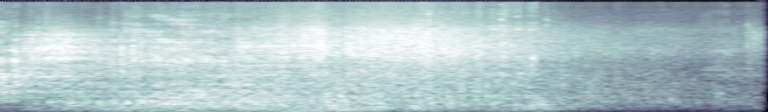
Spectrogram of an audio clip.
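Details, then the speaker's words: Mercury outboard, choked, throttle slightly open, with compression, fuel and spark: catches and screams to high revs, holds a couple of seconds, then dies; owner suspects fuel delivery/carburetor, not confirmed. "up that's what it's been doing it starts and revs right up and I just can't keep it running"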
